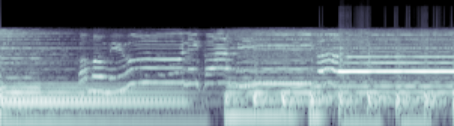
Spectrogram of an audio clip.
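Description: A woman singing a ballad into a microphone over amplified backing music with guitar. Her voice glides upward about a second in and holds one long note from about four and a half seconds, the loudest part.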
